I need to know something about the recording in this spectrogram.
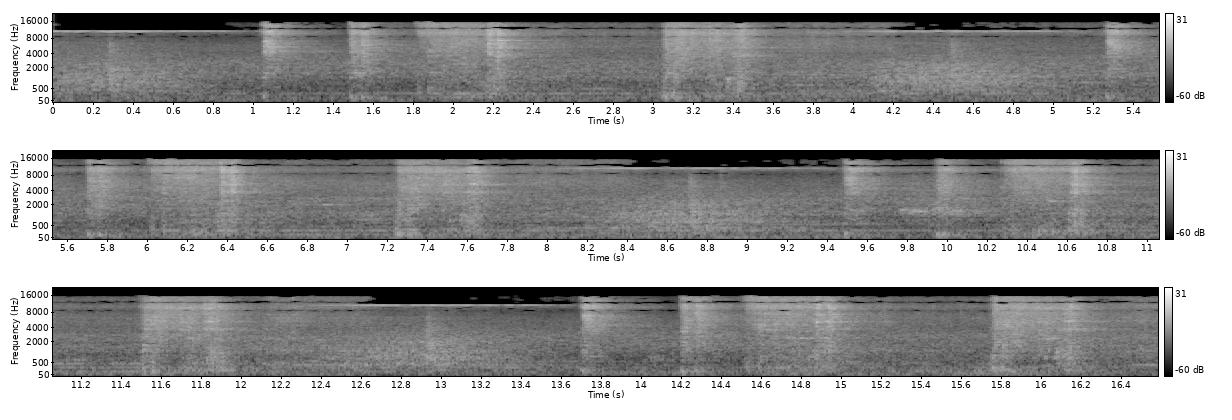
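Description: A machine clunks and knocks sharply every second or so.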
